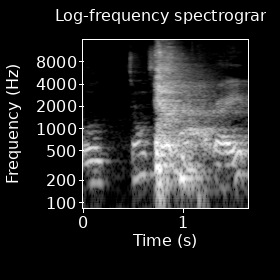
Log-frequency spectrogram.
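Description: A single loud, close sneeze bursts out in a quiet room, preceded and followed by a person talking.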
